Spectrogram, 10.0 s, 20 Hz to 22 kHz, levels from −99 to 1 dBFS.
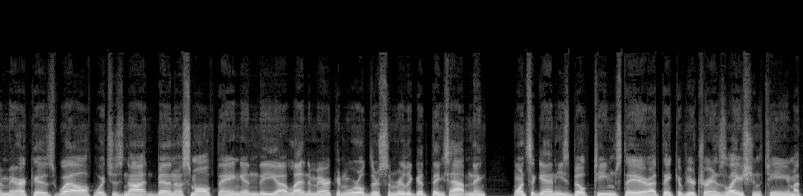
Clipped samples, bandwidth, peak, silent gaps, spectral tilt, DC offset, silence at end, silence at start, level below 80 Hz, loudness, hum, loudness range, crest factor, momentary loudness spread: under 0.1%; 13 kHz; -6 dBFS; none; -7 dB/octave; under 0.1%; 0.05 s; 0 s; -60 dBFS; -22 LUFS; none; 1 LU; 14 dB; 4 LU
